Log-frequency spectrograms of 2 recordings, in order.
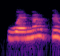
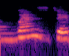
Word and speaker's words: Wednesday: ওয়েডনেসডে বলে না, ওয়েনসডে বলে। কি বলে? ওয়েনসডে। ওয়েনসডে, ডি এর উচ্চারণটা হবে না, বলতে হবে ওয়েনসডে।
